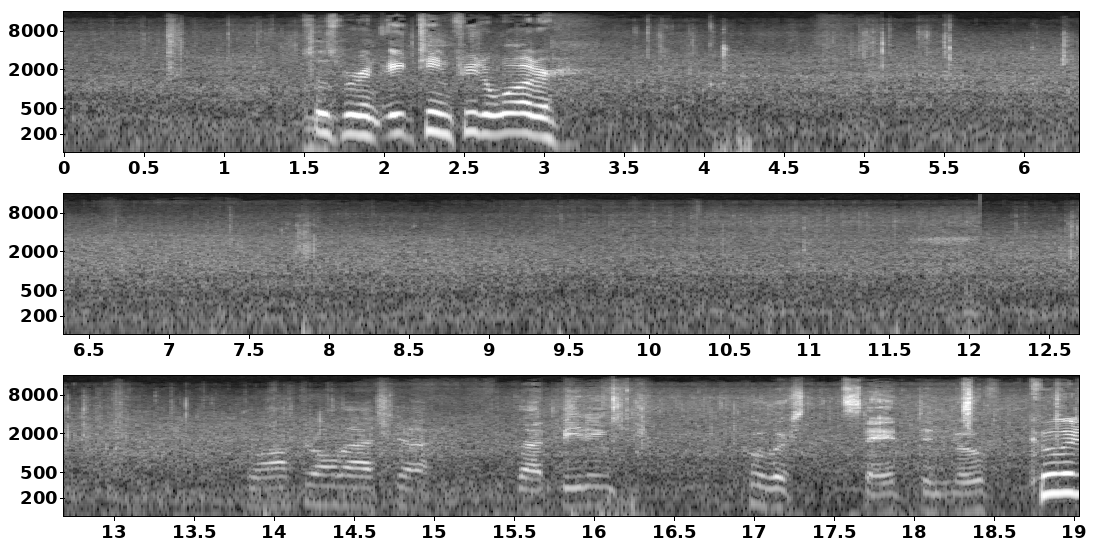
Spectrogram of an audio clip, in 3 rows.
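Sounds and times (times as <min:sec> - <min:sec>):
boat engine rumble: 0:00.0 - 0:19.0.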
